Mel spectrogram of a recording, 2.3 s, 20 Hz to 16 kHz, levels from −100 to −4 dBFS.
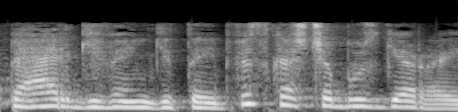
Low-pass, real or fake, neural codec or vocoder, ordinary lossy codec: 7.2 kHz; real; none; AAC, 48 kbps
